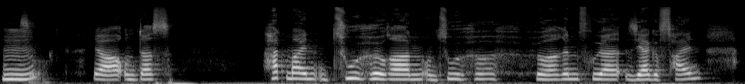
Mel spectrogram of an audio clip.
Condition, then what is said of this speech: Stuttering. Und sehr oft spreche ich da auch sehr schnell.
